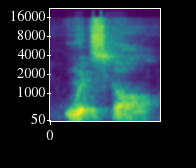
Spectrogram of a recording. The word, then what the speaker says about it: Witzgall: Witzgall, exactly the way it's spelled, sir.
